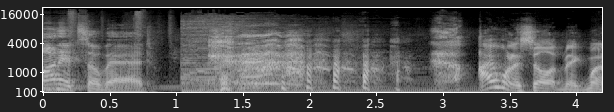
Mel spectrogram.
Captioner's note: chuckles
